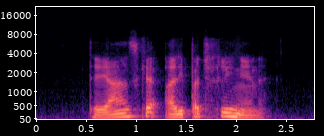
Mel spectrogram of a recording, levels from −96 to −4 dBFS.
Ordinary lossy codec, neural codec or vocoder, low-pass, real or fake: Opus, 16 kbps; none; 19.8 kHz; real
